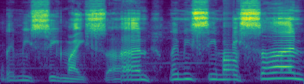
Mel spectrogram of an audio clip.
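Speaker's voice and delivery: eerie, drawn-out scary tone. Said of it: "That's scary".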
